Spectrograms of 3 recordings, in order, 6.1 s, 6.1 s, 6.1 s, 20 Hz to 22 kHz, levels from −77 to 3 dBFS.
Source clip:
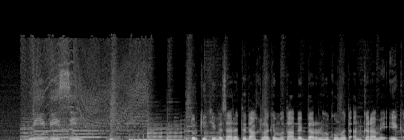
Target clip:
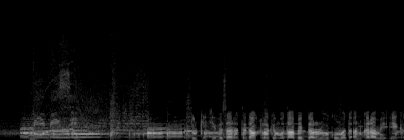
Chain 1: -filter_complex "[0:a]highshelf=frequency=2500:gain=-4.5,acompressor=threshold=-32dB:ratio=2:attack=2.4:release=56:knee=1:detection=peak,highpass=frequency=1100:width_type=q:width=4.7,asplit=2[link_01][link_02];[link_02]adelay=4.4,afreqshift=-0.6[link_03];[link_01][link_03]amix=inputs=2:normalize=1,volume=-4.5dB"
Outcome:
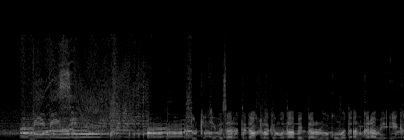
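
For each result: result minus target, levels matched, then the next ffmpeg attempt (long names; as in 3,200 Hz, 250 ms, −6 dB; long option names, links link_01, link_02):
downward compressor: peak gain reduction +9.5 dB; 4,000 Hz band +5.0 dB
-filter_complex "[0:a]highpass=frequency=1100:width_type=q:width=4.7,highshelf=frequency=2500:gain=-4.5,asplit=2[link_01][link_02];[link_02]adelay=4.4,afreqshift=-0.6[link_03];[link_01][link_03]amix=inputs=2:normalize=1,volume=-4.5dB"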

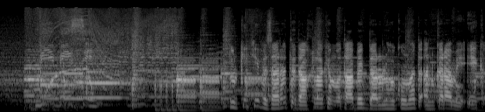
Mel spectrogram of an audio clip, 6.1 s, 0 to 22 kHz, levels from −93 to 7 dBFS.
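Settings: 4,000 Hz band +4.5 dB
-filter_complex "[0:a]highpass=frequency=1100:width_type=q:width=4.7,highshelf=frequency=2500:gain=-15,asplit=2[link_01][link_02];[link_02]adelay=4.4,afreqshift=-0.6[link_03];[link_01][link_03]amix=inputs=2:normalize=1,volume=-4.5dB"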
